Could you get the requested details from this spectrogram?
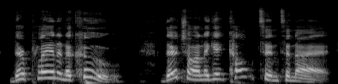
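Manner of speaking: put-on a teasing take on a sudden Alabama accent; imitating Southern accent. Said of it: "that accent was so Alabama".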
